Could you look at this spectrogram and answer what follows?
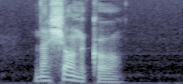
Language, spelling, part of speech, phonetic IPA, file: Polish, nasionko, noun, [naˈɕɔ̃nkɔ], Pl-nasionko.ogg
